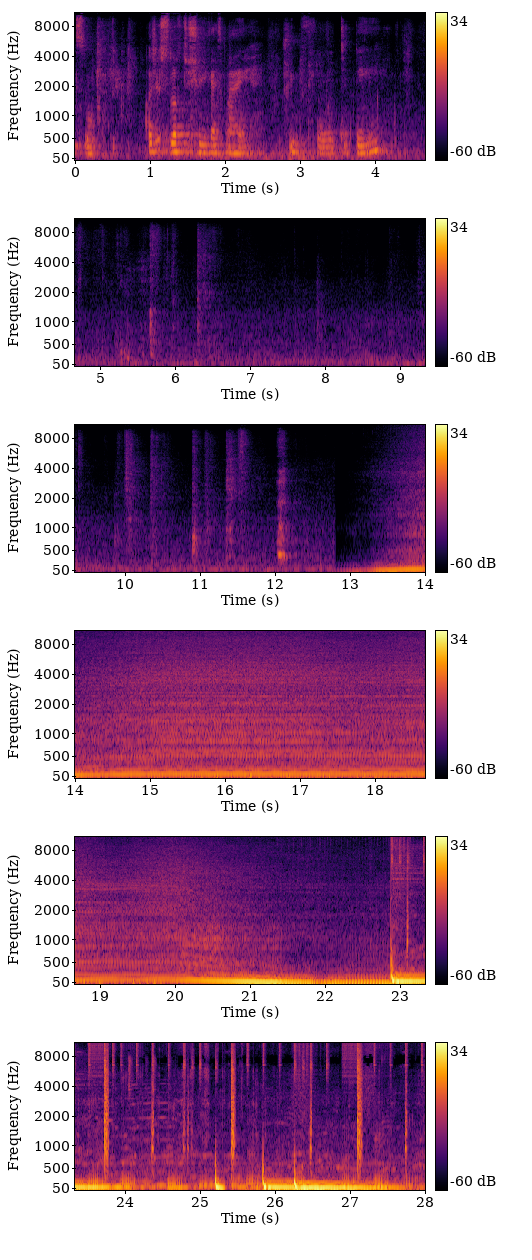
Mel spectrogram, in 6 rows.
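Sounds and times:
vehicle engine from inside cabin: 12.8s - 24.0s.

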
